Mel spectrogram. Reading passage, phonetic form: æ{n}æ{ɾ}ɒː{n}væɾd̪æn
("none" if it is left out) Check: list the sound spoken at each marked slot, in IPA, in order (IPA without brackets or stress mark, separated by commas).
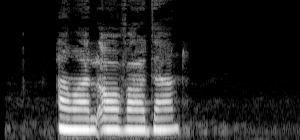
m, l, none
